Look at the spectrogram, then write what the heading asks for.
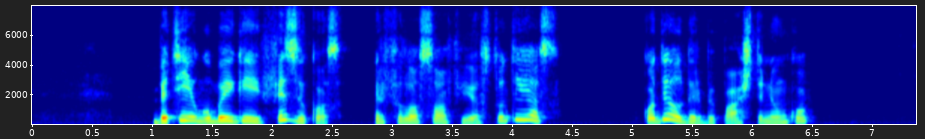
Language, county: Lithuanian, Klaipėda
